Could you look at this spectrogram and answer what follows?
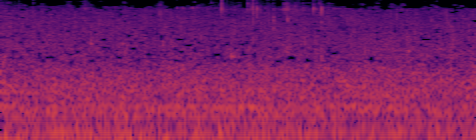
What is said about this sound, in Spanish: Lluvia. Cae la lluvia presurosa en mi ventana y con ella él vuelve a mí.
